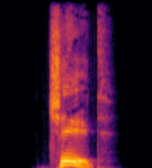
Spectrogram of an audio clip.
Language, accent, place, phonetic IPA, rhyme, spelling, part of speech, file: German, Germany, Berlin, [t͡ʃɪlt], -ɪlt, chillt, verb, De-chillt.ogg
- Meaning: inflection of chillen: 1. third-person singular present 2. second-person plural present 3. plural imperative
